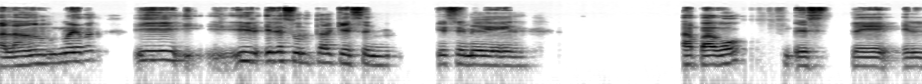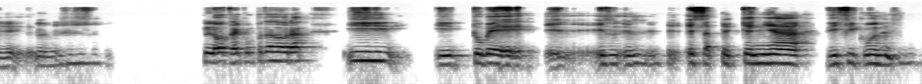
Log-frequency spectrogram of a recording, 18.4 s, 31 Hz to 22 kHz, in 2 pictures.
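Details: Real adult male with stuttering that began around age 7 and became more noticeable around age 11, described by him as uncontrolled that day; repetitions in speech; finding: stuttering.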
